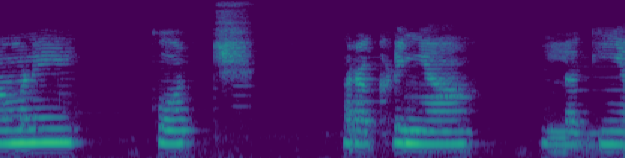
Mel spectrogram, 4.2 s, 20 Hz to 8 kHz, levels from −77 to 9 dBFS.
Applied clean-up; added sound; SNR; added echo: neural separator model SepFormer DNS4.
